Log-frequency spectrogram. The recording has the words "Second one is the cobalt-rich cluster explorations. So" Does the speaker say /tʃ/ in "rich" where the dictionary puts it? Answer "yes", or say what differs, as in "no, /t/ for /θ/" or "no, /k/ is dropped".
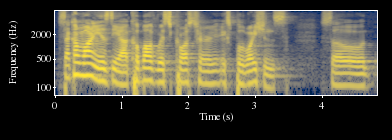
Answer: no, /s/ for /tʃ/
